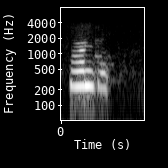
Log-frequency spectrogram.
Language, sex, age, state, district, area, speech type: Kannada, female, 18-30, Karnataka, Dharwad, rural, conversation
